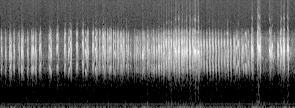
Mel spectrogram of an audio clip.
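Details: Ruddy turnstone (Arenaria interpres) gives a fast, dry, stuttering rattle of clipped notes that speeds into a continuous chatter, then breaks back into short bursts.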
